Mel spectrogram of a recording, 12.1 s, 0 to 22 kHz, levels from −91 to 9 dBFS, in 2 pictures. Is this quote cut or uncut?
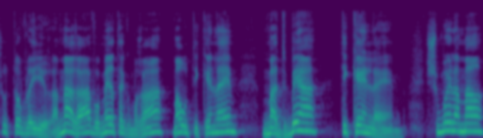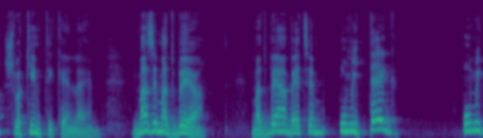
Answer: uncut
